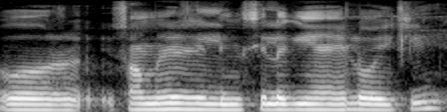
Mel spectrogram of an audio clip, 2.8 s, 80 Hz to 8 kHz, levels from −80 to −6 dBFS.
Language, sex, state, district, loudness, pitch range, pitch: Hindi, male, Uttar Pradesh, Shamli, -13 LUFS, 145-155 Hz, 150 Hz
